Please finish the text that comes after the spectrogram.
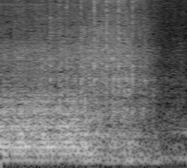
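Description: A sewing machine runs fast and close, stitching a strip on a princess-cut blouse, a dense, even mechanical whir that slows and fades toward the end of the brief burst, with no talking.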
